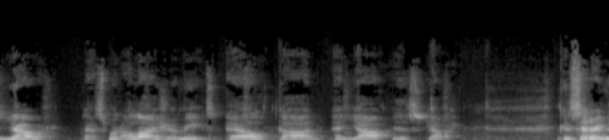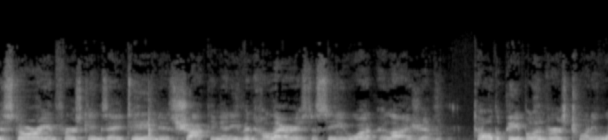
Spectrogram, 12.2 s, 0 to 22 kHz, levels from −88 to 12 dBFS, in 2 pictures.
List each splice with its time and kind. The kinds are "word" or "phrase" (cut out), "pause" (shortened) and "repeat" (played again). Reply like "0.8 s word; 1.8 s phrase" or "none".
none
